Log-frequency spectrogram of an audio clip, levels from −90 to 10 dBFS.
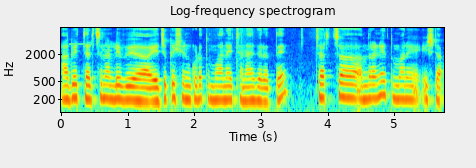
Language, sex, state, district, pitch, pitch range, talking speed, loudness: Kannada, female, Karnataka, Raichur, 200 Hz, 195-215 Hz, 115 wpm, -15 LUFS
